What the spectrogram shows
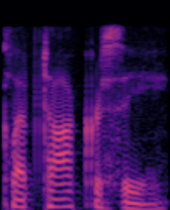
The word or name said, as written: kleptocracy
